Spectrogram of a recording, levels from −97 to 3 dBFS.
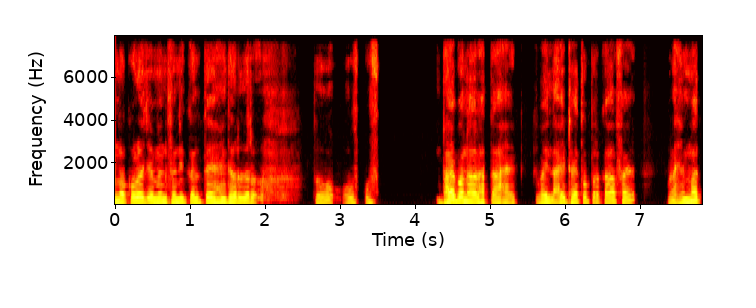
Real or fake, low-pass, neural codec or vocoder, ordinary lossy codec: fake; none; codec, 16 kHz, 8 kbps, FreqCodec, smaller model; none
